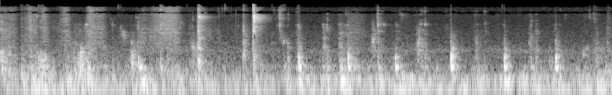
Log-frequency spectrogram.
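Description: Close-miked eating sounds: wet chewing, slurping and lip smacks on soft, sauce-coated food, coming as irregular soft clicks two or three times a second.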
